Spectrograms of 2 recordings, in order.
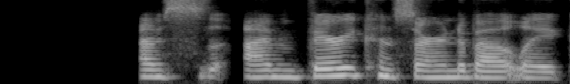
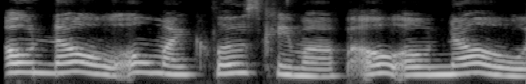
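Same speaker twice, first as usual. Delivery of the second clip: mock anime girl; 6 semitones higher, 4 dB louder than usual. Mocking anime character's fanservice moment.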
